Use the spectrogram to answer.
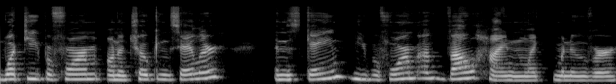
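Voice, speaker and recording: Mumbling at a fairly slow pace with ordinary pitch variation. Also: woman. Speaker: livestreamer. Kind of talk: casual live stream chat telling jokes. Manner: hesitant, many fillers.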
